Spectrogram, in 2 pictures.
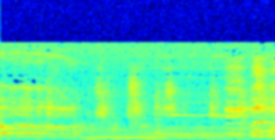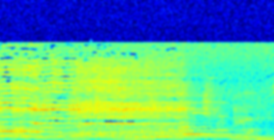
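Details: Neighbourhood cats fighting outside a front door: long, sustained, wavering yowls overlap for the whole stretch, drawn-out tones with bright harmonics that rise and fall slowly, while roosters crow in the background.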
